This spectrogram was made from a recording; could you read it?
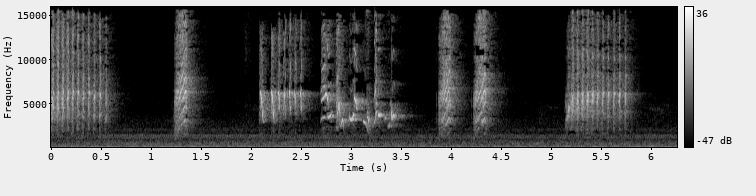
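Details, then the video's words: Kinoi giving clear, long song phrases as training material for songbirds: high pulsed trills, a scratchy jumbled twittering passage, and a few loud slurred notes, ending with another sustained trill. "TEMBAKAN PANJANG, SUARA JERNIH BURUNG KINOI"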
